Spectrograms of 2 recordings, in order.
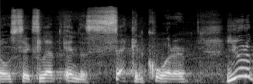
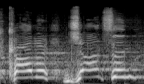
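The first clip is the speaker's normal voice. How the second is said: touchdown call; 7 semitones higher, slower than usual. Real, not acted. Calling a touchdown.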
